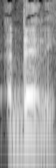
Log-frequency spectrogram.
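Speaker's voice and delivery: الدالي said with an initial D in place of J; sound shift to D. Shown as a demonstration. Doctor showing how Upper Egypt changed الجالي, D-sound pronunciation. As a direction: say الدالي, opening on a clear d sound. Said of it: "قلبت".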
